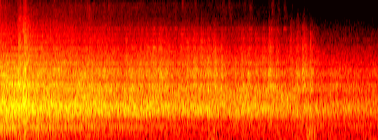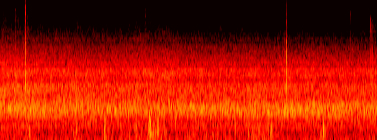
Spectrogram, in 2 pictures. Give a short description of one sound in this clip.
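A passenger train rumbles and clatters along the tracks, slowly fading into the distance.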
